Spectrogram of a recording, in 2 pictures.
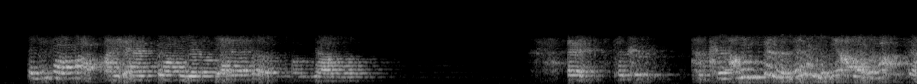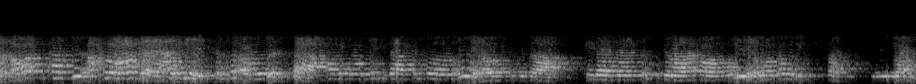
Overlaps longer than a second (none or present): present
